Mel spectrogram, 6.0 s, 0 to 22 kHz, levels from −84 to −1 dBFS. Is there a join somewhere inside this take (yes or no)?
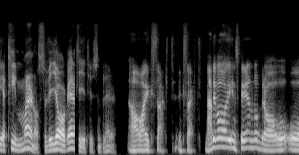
yes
